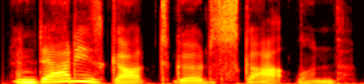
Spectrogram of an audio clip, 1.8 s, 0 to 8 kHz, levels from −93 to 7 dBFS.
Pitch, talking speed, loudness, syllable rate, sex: 220 Hz, 230 wpm, -18 LUFS, 5.6 syllables/s, female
